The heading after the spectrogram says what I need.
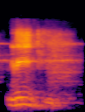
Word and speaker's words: ligue: Ligue, porque o U, não, você não ouve a pronúncia do ligue. Você ouve apenas o som do E, ligue. No entanto, se escreve com a letra U.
